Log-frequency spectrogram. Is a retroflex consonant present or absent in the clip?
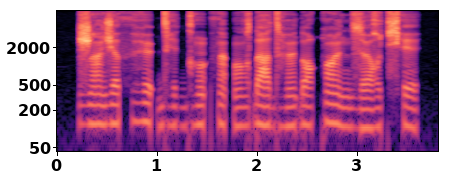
present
